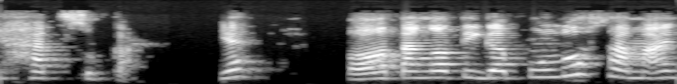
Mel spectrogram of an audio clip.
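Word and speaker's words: 二十日: Jadi bukan tanggal 20 itu bukan Niju, Niju Nichi, bukan Niju Nichi, tapi Hatsuka.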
